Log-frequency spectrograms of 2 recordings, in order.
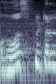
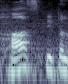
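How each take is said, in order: First: हॉस्पिटल with a round "o", hospital as "hoh-spital"; wrong pronunciation. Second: हॉस्पिटल with open "aa", haaspital; corrected pronunciation. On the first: Teacher shows students what not to say, wrong pronunciation. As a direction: round the first vowel of हॉस्पिटल to "ho". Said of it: "इसको हॉस्पिटल नहीं बोलेंगे". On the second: Teacher gives students the right form, corrected pronunciation. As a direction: open the first vowel of हॉस्पिटल to "haa". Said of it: "हॉस्पिटल बोलेंगे". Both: Shown as a demonstration.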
